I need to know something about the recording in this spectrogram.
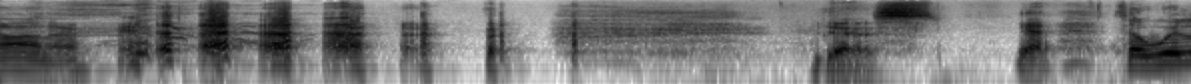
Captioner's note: both laugh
